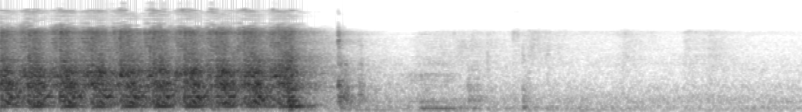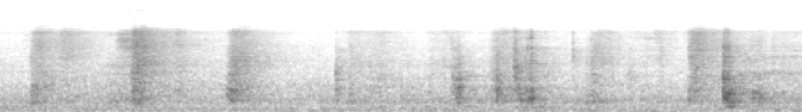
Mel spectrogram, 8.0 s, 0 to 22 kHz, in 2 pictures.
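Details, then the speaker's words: Peugeot 309, carburettor with camshaft-driven mechanical fuel pump, petrol poured down the carb: about three sluggish, even cranking beats per second for a second and a half, then stops without catching; slow crank, no start. Owner suspects low battery and too little petrol. "I think it's safe to say I'm going to need more petrol and charge the battery up, and we'll try again."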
